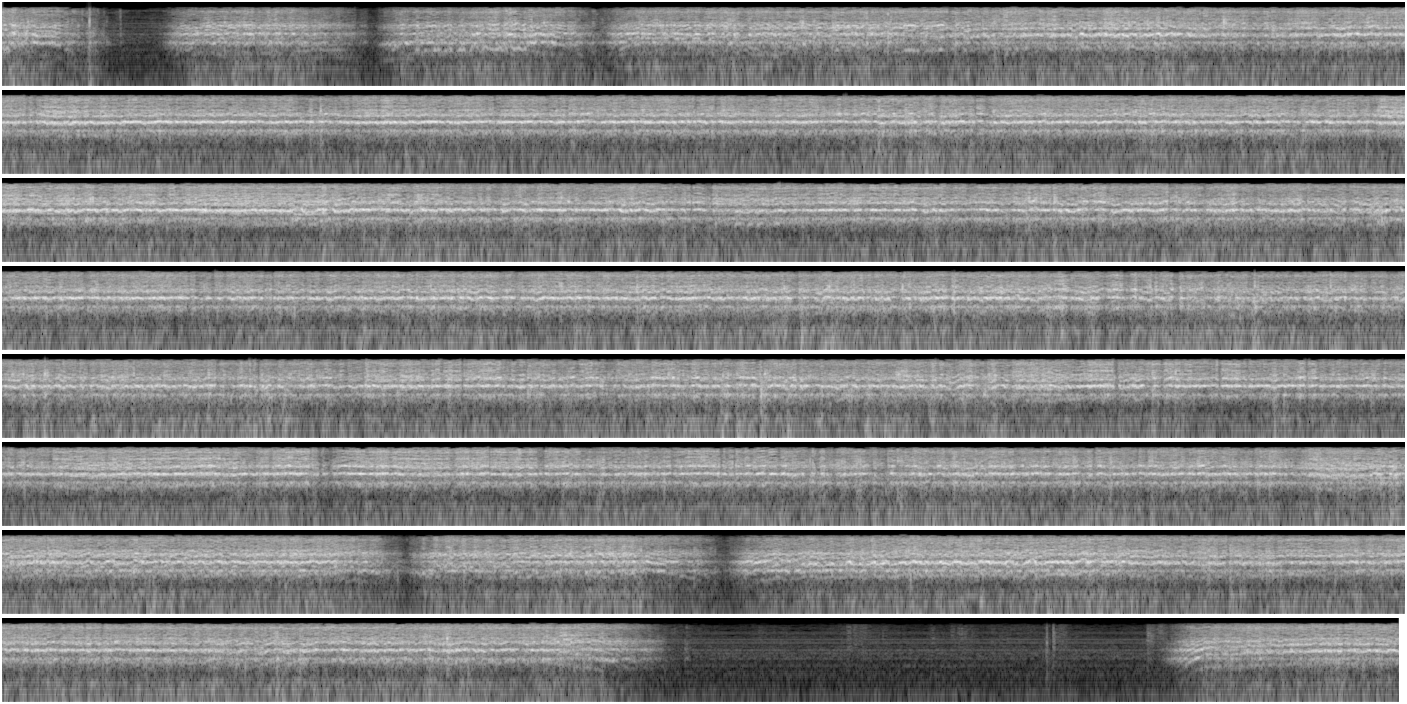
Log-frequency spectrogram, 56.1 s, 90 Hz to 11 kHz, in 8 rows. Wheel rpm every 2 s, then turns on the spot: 80, 130, 200, 220, 230, 230, 230, 220, 230, 230, 230, 230, 230, 220, 220, 230, 220, 230, 230, 230, 230, 180, 130, 170, 220, 210, 20, 90.
none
